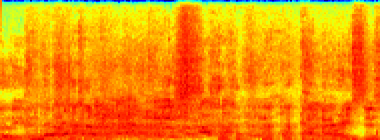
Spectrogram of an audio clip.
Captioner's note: laughter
